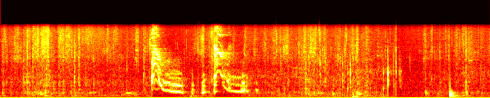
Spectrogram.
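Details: Three-week-old Collie puppies at play: two high whining yelps slide steeply downward in quick succession, then soft scuffling and small squeaks follow.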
